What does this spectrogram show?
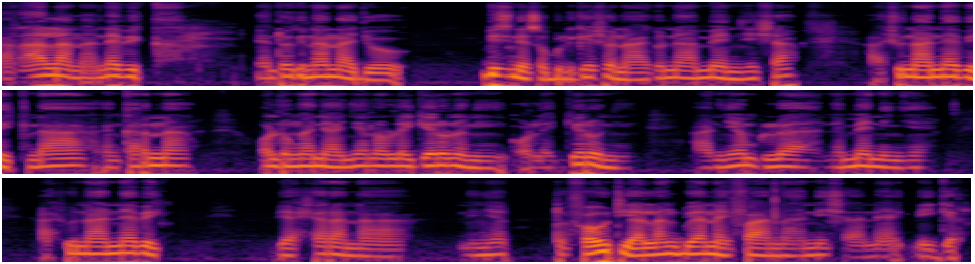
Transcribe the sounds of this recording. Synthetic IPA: a˨ɾa˦la˨na̰˨nɛ˦βi˨k | ɛ˨ndo˦ki˨na˦na˨d͡ʒɔ˨ | bi˦s̬nɛ˨sɔ˨bu˨li˨ɡe˦ʃɔ˨na˨kɔ˦n˦a˨mɛ˦nɲi˦ʃa˦ | a̰˨ʃu˦na˨nɛ˦βi˨kna˦ɛ̰˨ŋka˦ɾna˦ | ɔ˦ldu˨ŋa˦ni˨a˨ɲɛ˦lɔ˦le˦ɡe˦ɾo˦n˨ni˨ɔ̰˨le˨ɡe˦ɾo˦ni˨ | a̰˨ni˨ɲɛ˦mbu˨lo˦ja˨nɛ˨mɛ˦ni˨ɲɛ˦ | a̰˨ʃu˦na˨nɛ˦βi˨k̚ | bi˨a˨ʃa˦ɾa˨na˨ | ni˨ɲɛ˦ | to˨fa˦u˦ti˨a˨la˦ŋdu˦a˦na˨i˨fa˦na˨ni˦ʃa˨nni˦ɡɛ˨ɾ

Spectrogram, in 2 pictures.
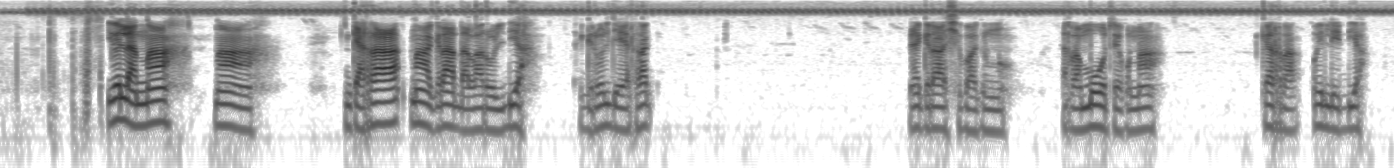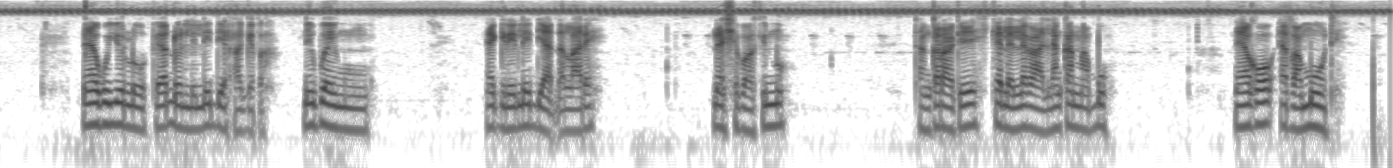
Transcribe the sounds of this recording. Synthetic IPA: jo˦la˨na˦na˦ | ŋkɛ˨ɾa˦na˦˨k̬ɪ˨ɾa˦˨da˨la˨ɾo˨ldi˦a˨ɛ˨k̬ɪ˨ɾo˦lda˨ɛ˨ra˦k̚ | nɛ˨˦kɪ˨ɾa˦˨ʃɪ˦pa˨kɪ˨nɔ˨ɛ˨ra˨mʊ˦tɪ˨kʊ˨na˦ | kɛ˦ra˨o˦i˦le˨di˦a˨ | nɛ˦kʊ˦jo˦lo˨pɛ˨˦dɔ˨le˨le˦di˦ɛ˨ra˨k̬ɪ˨ta˨ | ne˦k̬wa˦i˨ŋu˨ŋu˨ | nɛ˦kɪ˨ɾe˨˦le˦di˦a˨da˨la˨ɾɛ˦ | nɛ˨ʃɪ˦βa˨kɪ˦no˦ | tɛ˨ŋka˦ɾa˨kɪ˦kɛ˦lɛ˨lɛ˦ka˨lɛ˦ŋka˦na˨bʊ˦ | nɛ˨˦kɔ˦ʔɛ˨ta˨mo˦˨te̥˨

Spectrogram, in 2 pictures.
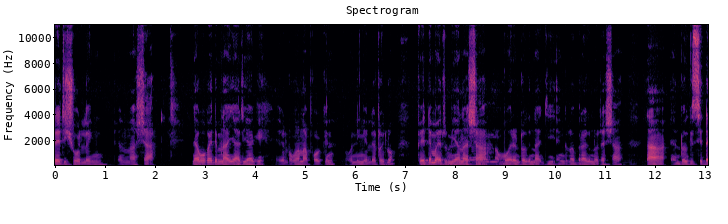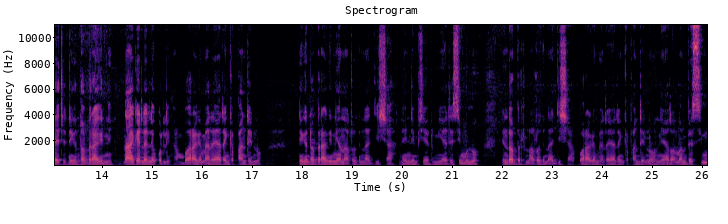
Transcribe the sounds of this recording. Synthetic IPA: ɾɛ˦ti˦ʃo˨lɛ˦ŋ˨ | na˦ʃa̰˨ | ɲa˨˦ko˦ka˦jdɪ˨mna˦˨˦ja˨tja˦kɪ˦ | ḛ˨lu˨ŋa˦na˨pɔ˨kɪ˦n | o̰˨ni˦ŋɛ˨lɛ˦tɔ˦i˦lo˦ | pɛ˨dɛ˦ma˦e˨tu˨mi˦a˦na˨ʃa˦a̰˨mɔ˦ɾɛ˨ndo˦ki˨na˨d͡ʒi˦a˨ŋɡɪ˨tɔ˦bɪ˦ɾa˦kɪ˦no˨tɛ˦ʃa˦ | na˦˨e˨ndo˦k̬i˨si˦da˦i˦te˨ne˨˦kɪ˦ndɔ˦bɪ˦ɾa˦kɪ˨ni˦na˦k̬ɛ˦lɛ˨le˦kʊ˨lɪ˨ŋa˨m˦bɔ˦ɾa˨ke˦mɛ˨ta˦ja˦tɛ˨ŋɡɛ˨pa˦nde˨no˦ | ne˨˦kɪ˦ndɔ˦bɪ˦ɾa˦kɪ˦ni˦a˦na˨to˦ki˨na˨d͡ʒi˦ʃa˨nɛ˨˦i˦nde˨m˨ʃɛ˦˨tu˦mi˦a˦te˨si˦mu˨no˦ | nɪ˦ndɔ˦bɪ˨ɾtu˨na˨to˦kɪ˨na˨d͡ʒi˦ʃa˨bɔ˦ɾa˨ke˦mɛ˨ta˦ja˦tɛ˨ŋɡɛ˨pa˦nde˨no˦nɛ˨ja˦ta˨na˦mbe˦si˦mu˦

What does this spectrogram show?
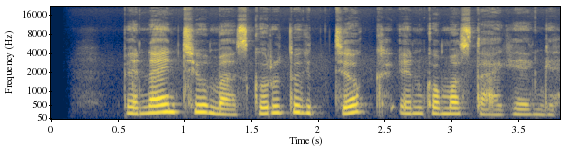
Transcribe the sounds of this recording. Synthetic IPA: pɛ˨na˦intʰju˦ma˨sko˨ɾutu˦kittjo˦kɪ˦nkɔmɔ˦sta˨kɛŋɡɛ˨

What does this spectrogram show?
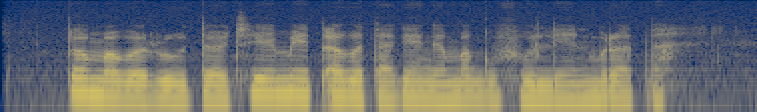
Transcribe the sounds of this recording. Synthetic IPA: to˦mɔ˨ɡɔ˨ɾu˨tɔ˨t͡ʃe˦mɪ˦tɔ˦ɡɔ˦ta˨ɡɛ˦ŋɡɛ˨ma˦ɡu˨fu˨le˨nmu˦ɾɔ˨t̪a˦

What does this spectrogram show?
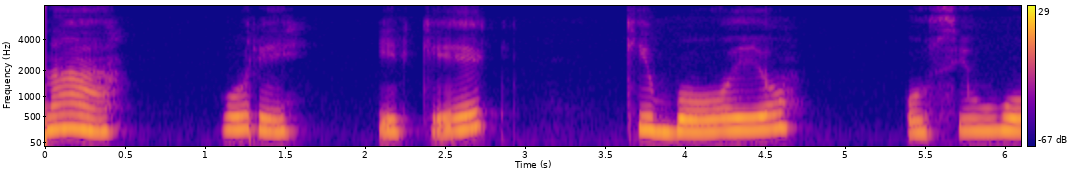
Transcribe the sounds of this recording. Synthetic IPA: na˦ | wo˦ɾe | i˨ɾkḛ˦k | kːi˦bo˨jo˦ | o˨si˦wo

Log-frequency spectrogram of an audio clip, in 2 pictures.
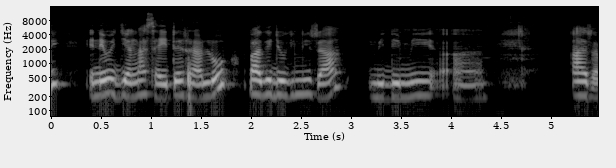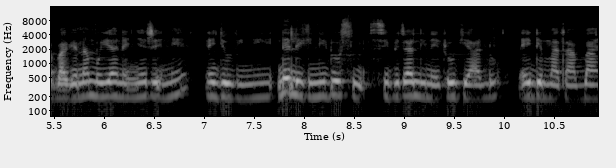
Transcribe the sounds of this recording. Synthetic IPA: i˦ | ḛ˨ne˦we˦d͡ʒɛ˨ŋa˦sa˨i˨tɛ˦ɾa˨lo˦pa˦ke˦d͡ʒo˨ki˦ni˦ɾa˨ | me˨de˨mi˦˨ | a˦ɾa̰˨ba˨ɡe˨na˦mʊ˨ja˦nɛ˨ɲɛ˦ɾe˨nɛ˦nɛ˦d͡ʒo˨ki˨ni˦ne˦le˨ki˨ni˦dwo˦ssi˨pi˨ta˦li˨ne˨ɾo˦ki˨a˨lo˦na˨i˦de˨ma˨ta˨ba˦˨

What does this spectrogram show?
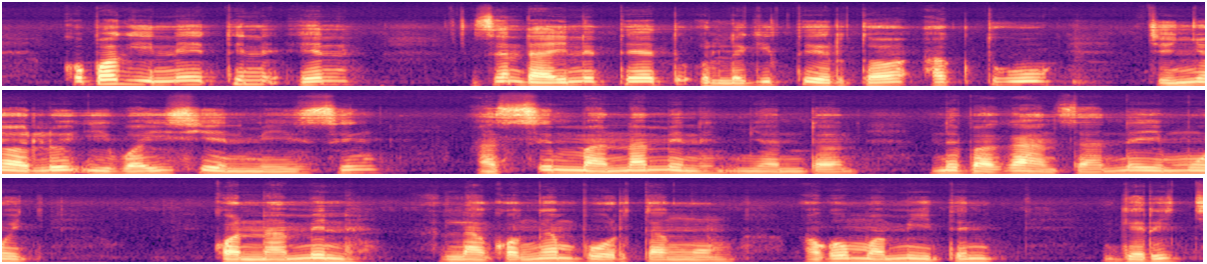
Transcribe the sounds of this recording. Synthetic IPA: ko˦pa˦ki˨ne˦ti˦ne˦n | sɛ˦nda˨ɪ˦ni˦tɛ˦to˨le˨k̬i˦te˨rtɔ˦a˦ktu˦ku˦k | t͡ʃe˨ɲɔ˨lu˦ʔi˨ba˨i˦sje˨nme˨si˦ŋ | a˨sɪ˦ma˨na˦mɪ˦nmjɔ˨ndɔ˨n | ne˦pa˨ka˦˨nsa˨ne˦i˨mu˦t͡ʃ | kɔ˨na˨mɪ˦n | a˨la˨kɔ˨ŋɛ˦mbo˨rta˨ŋu˨ŋ | ɔ˨ko˦mɔ˨mi˦te˦n | ŋɡe˨ɾi˦t͡ʃ

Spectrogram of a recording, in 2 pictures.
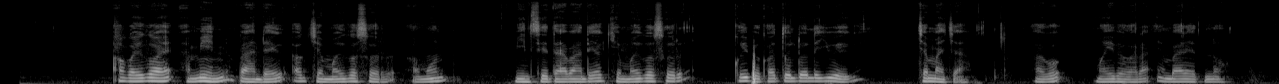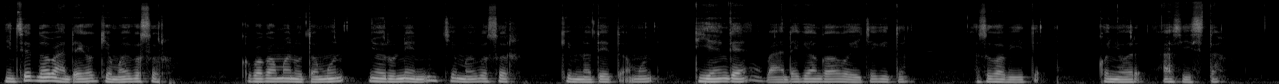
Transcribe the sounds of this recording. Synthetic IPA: ɔ˨kɔ˨i˦kɔ˦ja˨mi˦npa˨ndɛ˨kɔ˦k̚t͡ʃe˨mɔ˨i˦ko˦so˨ɾa˨mu˦n | mi˨nse˨ta˨baː˨ndɛ˦ɔ˦k̚t͡ʃe˨mɔ˨i˦ko˦so˦ɾ | ko˦i˦pɛ˨kɔ˦to˦lto˦le˦ju˦we˨k | t͡ʃe˦ma˨t͡ʃa̰˨ | a˨ko˦ | mɔ˨i˦pɛ˨kɔ˨ɾa˦ʔɪ˦mba˦ɾɛ˨tno˨ | ɲi˨nse˦t̬no˦baː˨ndɛ˨kɔ˦k̚t͡ʃe˨mɔ˨i˦ko˦so˦ɾ | ku˨bɔ˦kɔ˦ma˦nu˨ta˨mu˦n | ɲo˦ɾu˨ne˦˨nt͡ʃe˦mɔ˨i˦ko˦so˦ɾ | ki˨mno˨te˦ta̰˨mu˦n | ti˦e˦ŋɡɛ˦baː˨ndɛ˨˦k̬ɔ˦ŋɡɔ˦ko˨e˨t͡ʃe˦ki˨tu˦n | a˨s̬u˦kɔ˨bi˨t | ko˦ɲo˨ɾa˨si˨sta˦

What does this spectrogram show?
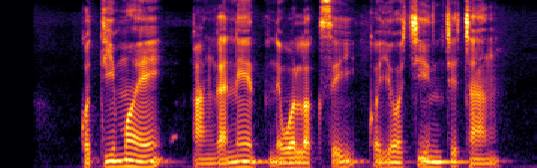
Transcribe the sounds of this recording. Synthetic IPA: ko˨ti˦mɔ˦e˦pa˨ŋɡa˨nɪ˦t̪nɛ˨wɔ˦lɔ˦ksḛ˨i˦kɔ̰˨jɔ˦t͡ʃḭ˦nt͡ʃe˦t͡ʃa˦ŋ

